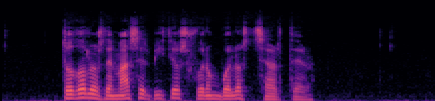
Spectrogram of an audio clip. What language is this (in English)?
Spanish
